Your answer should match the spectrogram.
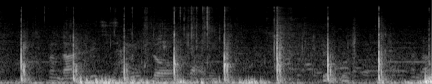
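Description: Wooden rammers pounding plain soil into the formwork of a rammed-earth wall, a steady series of dull thuds about two a second.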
